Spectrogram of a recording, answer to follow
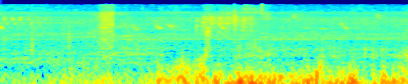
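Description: Wind buffeting the phone's microphone: a low, gusting rumble that builds from about a second and a half in.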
